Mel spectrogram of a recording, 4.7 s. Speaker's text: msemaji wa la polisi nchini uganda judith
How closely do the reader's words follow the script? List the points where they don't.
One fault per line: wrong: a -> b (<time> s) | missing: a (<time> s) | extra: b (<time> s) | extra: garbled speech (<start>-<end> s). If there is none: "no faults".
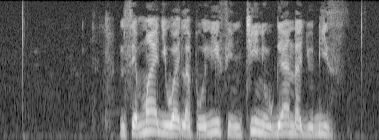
no faults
